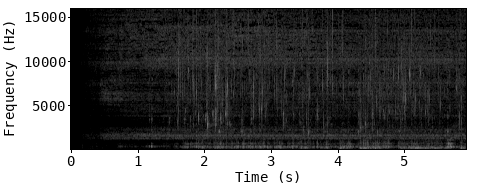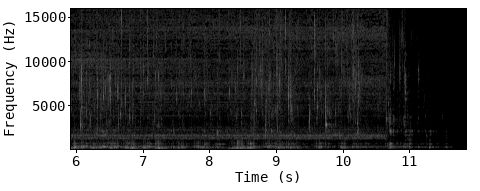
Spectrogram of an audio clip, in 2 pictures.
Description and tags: Sound of waterflow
